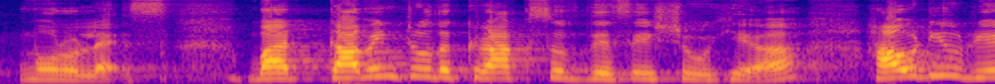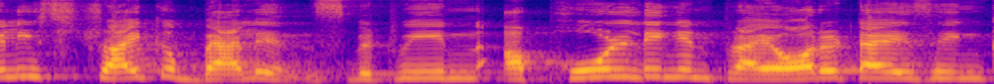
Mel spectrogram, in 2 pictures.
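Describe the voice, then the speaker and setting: Indian english accent lady, news anchor interviewing a guest, voice a bit on the high side. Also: a bit bright.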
